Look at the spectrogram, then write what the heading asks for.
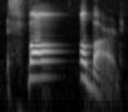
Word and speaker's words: Svalbard: helping me out uh svalbard small what he said yeah the d is silent okay it's about a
